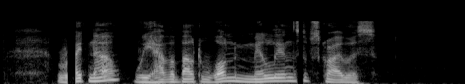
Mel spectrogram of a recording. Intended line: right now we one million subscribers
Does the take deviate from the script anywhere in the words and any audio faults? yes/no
yes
